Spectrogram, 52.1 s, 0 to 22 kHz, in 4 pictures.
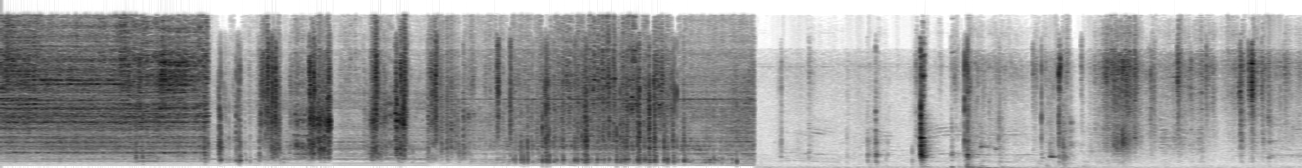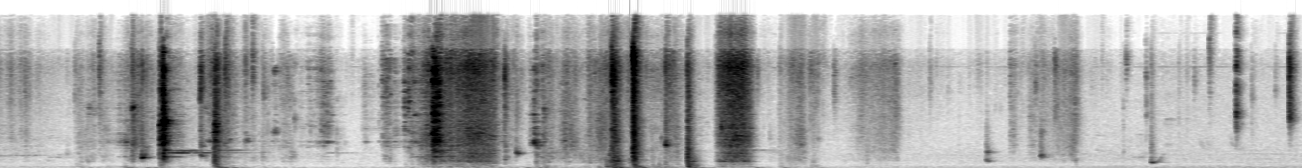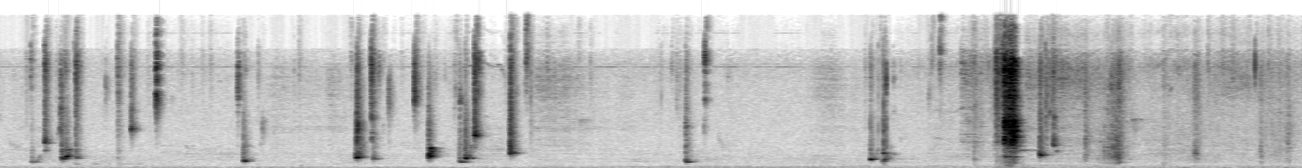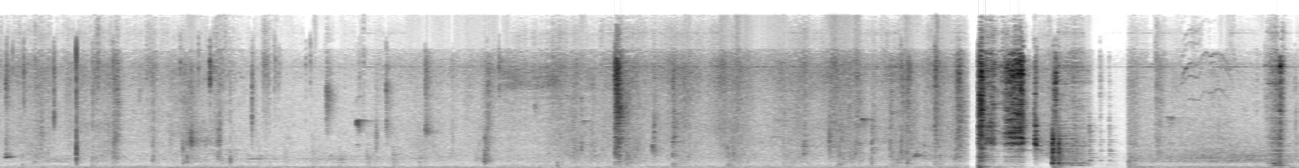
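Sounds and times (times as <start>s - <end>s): hissing spray: 2.5s - 7.6s
water dripping: 22.8s - 31.4s, 34.7s - 35.5s, 42.2s - 43.6s.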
